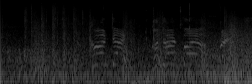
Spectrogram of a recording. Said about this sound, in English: Note this is an ace machine gun under Jibber's command.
